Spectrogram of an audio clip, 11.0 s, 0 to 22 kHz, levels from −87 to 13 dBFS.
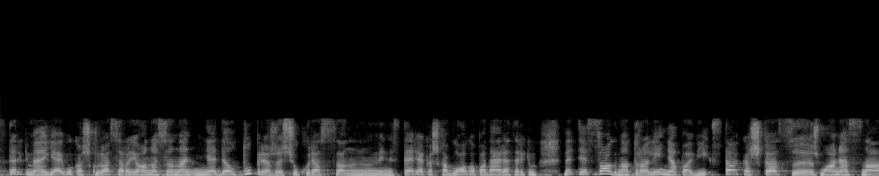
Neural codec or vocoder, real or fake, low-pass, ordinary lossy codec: codec, 16 kHz, 4 kbps, FunCodec, trained on LibriTTS, 50 frames a second; fake; 7.2 kHz; MP3, 48 kbps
